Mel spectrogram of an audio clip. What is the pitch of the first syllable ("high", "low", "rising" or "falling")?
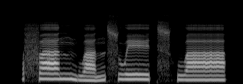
high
